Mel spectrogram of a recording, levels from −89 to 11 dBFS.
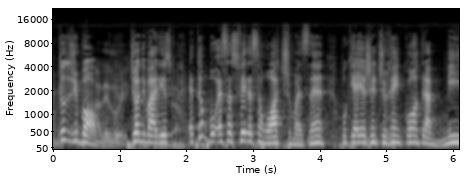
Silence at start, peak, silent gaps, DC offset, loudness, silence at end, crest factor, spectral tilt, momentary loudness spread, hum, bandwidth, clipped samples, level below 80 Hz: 0 s; 0 dBFS; none; under 0.1%; -19 LUFS; 0 s; 18 dB; -5.5 dB/octave; 10 LU; none; 14 kHz; under 0.1%; -52 dBFS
